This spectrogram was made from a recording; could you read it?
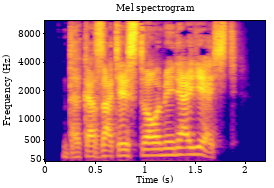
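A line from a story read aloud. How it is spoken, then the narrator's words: Furious yell. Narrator (Russian): заорал князь гневом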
